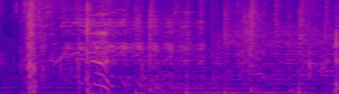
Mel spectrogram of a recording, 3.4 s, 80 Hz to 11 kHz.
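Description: A horse in the video game Assassin's Creed 2 gives a clear whinny against the game's background sounds and hoofbeats, and a player talks faintly over it.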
